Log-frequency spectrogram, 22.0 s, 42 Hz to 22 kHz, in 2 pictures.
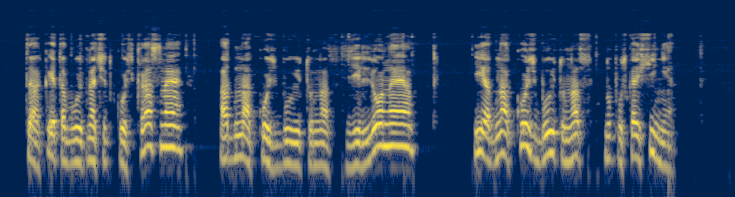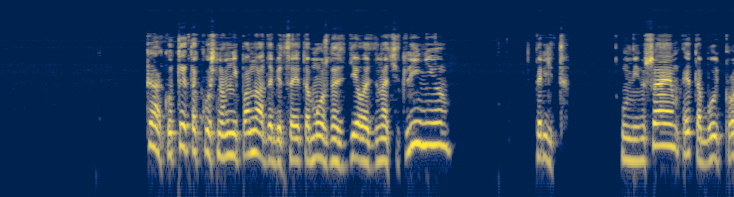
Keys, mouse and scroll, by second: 1.4 click, 2.1 click, 3.0 click, 5.4 click, 6.2 click, 7.2 click, 9.1 click, 9.9 click, 12.7 middle click, 14.0 click, 15.5-17.9 drag, 18.7 click, 20.6-22.0 drag.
